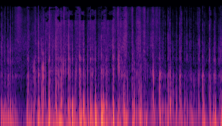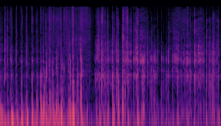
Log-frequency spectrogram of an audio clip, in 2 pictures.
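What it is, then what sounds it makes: Paperback book tapped and scratched. Long painted nails rapidly tap and scratch the glossy card cover of a small, solid paper paperback novel, *My Name Is Lucy Barton*, held in the hands. The result is a dense, irregular stream of short, dry, muffled taps with a deep, thuddy body and crinkly scratching. The tapping pauses briefly near the six-second mark, then continues a little softer.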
